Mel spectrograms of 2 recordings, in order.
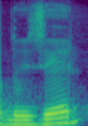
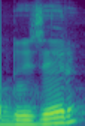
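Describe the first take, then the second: No difference in how they are said.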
